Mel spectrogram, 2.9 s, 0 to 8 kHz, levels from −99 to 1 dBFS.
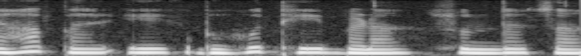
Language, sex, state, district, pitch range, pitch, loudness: Hindi, female, Goa, North and South Goa, 185-205 Hz, 195 Hz, -12 LUFS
